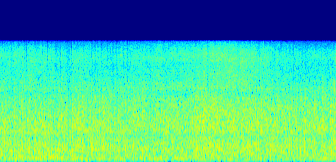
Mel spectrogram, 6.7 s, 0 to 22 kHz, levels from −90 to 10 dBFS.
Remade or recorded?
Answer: recorded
